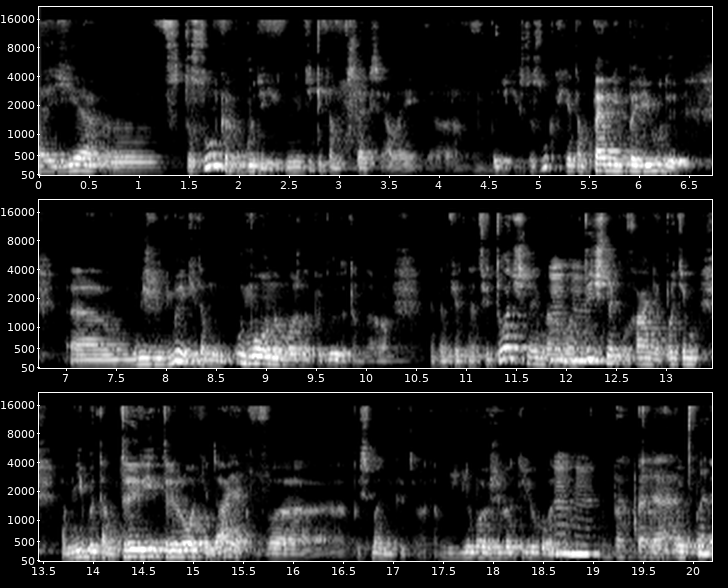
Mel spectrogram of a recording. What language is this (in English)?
Ukrainian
